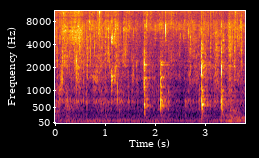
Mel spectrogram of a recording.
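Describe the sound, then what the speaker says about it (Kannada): Paneer curry masala fries in a pan, a soft, steady sizzle broken by a few sharp scrapes and taps of a spoon being stirred through it, quiet and close with no voices. "ಇನ್ನೊಂದು ಸ್ವಲ್ಪ ಫ್ರೈ ಆಗಬೇಕಾಗುತ್ತೆ"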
